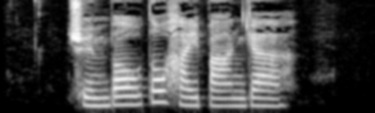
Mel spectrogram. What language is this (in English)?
Cantonese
